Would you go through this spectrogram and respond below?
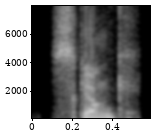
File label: "skunk", American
